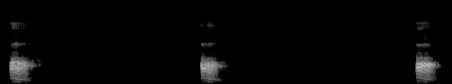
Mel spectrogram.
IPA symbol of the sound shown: ɒː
